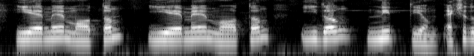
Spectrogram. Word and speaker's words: নিত্যম: তাহলে ইয়ে মে মতম, ইয়ে মে মতম ইদং নিত্যম, নিত্যম উচ্চারণটা কেমন করলাম, নিত ইয়ম।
